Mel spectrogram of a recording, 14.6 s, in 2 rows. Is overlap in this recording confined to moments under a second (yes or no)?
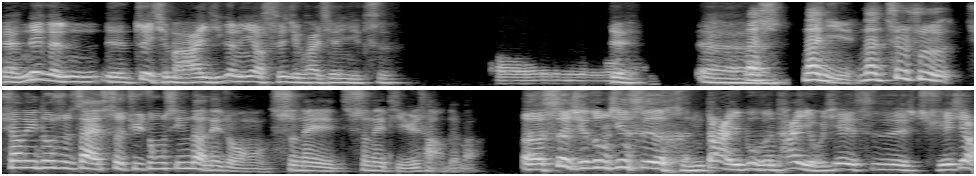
yes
